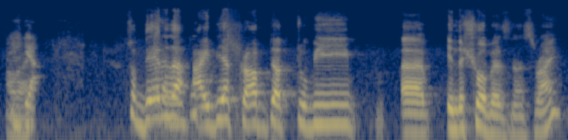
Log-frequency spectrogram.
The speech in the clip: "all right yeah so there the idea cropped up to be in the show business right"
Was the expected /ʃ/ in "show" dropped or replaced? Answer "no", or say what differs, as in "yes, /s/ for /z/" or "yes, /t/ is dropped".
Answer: no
